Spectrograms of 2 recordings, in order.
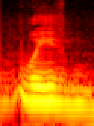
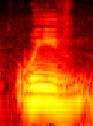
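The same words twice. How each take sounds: The two takes are said the same way.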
